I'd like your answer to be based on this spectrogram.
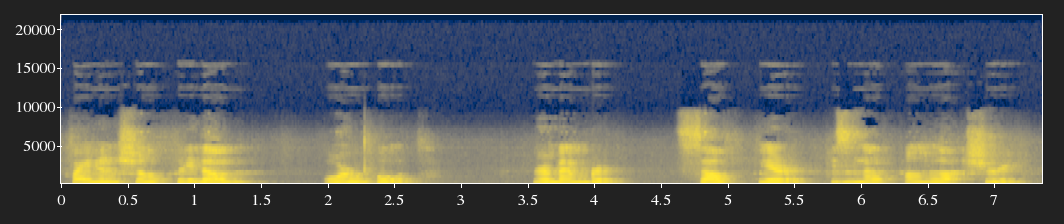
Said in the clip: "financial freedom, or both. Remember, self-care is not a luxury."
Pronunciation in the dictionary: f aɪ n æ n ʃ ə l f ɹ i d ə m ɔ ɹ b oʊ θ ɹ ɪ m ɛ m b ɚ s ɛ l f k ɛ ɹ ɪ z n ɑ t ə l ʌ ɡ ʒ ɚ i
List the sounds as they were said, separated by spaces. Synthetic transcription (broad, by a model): f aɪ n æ n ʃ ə l f ɹ i d ə m ɔ ɹ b oʊ t ɹ ɪ m ɛ m b ɚ s ɛ l f k ɛ ɹ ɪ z n ɑ t ə l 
